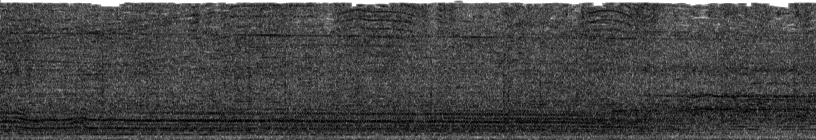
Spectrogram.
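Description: A man's long, high-pitched battle yell, voice-acted for an anime power-up, held on one steady pitch and fading out about three seconds in, over background music.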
